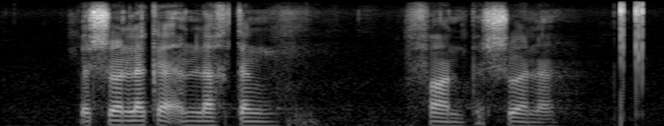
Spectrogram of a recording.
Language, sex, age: Afrikaans, male, 18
